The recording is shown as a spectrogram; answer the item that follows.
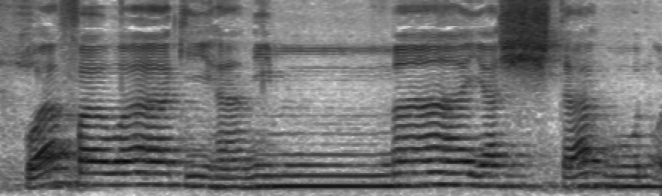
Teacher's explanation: Ada sifat tafasyi di sana. Udara tersebar dalam mulut ketika mengucapkan huruf shin.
